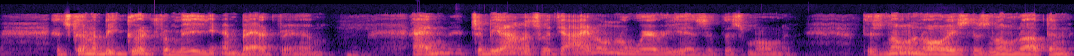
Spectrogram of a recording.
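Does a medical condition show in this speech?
Yes: gunshot injury to voice box; bullet still lodged behind carotid artery, from Oak Creek Sikh temple shooting.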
